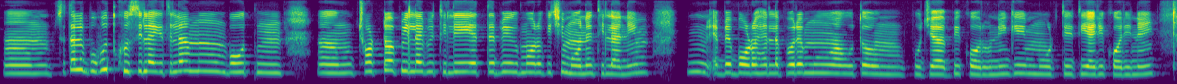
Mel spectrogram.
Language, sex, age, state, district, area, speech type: Odia, female, 18-30, Odisha, Balasore, rural, spontaneous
